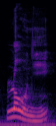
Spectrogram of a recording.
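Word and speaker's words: 肉泥: 즉 간고기 혹은 잘게 다진 다짐육을 넣고 만든 짜장, 그것을 로우니. 근데 이 로우니, 이 발음을 리을로 표기가 힘드니까 그냥 들리는 대로 유니라고 이렇게 표기를 한 겁니다.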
